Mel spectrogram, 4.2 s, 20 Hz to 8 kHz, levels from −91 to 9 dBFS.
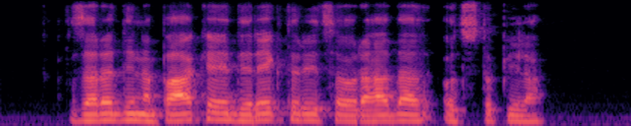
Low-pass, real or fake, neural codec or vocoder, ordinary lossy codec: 7.2 kHz; real; none; Opus, 24 kbps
